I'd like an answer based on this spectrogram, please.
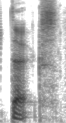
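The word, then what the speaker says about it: deque: the title I want to show you how decks work and if few cool little features with decks so decks um are short and yes they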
